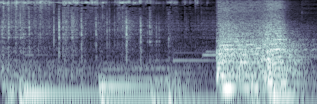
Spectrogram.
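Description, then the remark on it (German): A coin drops and bounces with bright metallic clinks, a quick ringing patter of several small hits before a louder rushing, jangling burst near the end. No voices. “Spanne er die Pferde ein und spute sich, denn springend klingt die Münze.”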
